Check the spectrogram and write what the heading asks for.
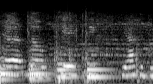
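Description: Upright piano notes struck one at a time, about two a second, each ringing on as it fades, with a young child singing along.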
